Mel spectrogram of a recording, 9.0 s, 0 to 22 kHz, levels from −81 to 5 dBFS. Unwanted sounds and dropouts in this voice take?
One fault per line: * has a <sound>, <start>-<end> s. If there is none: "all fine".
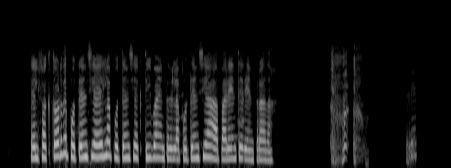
* has a cough, 6.6-7.4 s
* has a laugh, 8.1-8.3 s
